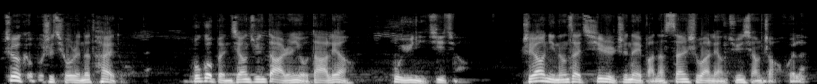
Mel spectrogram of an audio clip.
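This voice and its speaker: Male actor doing a roguish young general, cocky, mocking, animated drama delivery, swings all over. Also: fairly low pitch, fast, lightly acted. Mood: cocky teasing. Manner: mocking, theatrical. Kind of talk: Chinese animated web drama voice acting.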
